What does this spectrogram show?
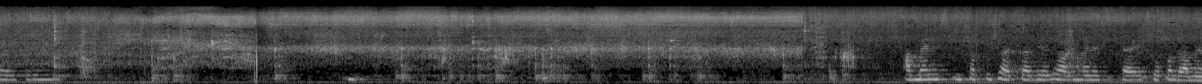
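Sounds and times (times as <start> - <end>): vegetables sizzling in hot oil: 0.0 - 12.0
utensil scraping pan: 4.0 - 8.7.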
